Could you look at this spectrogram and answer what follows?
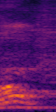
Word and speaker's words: Om: Coloca a língua entre os dentes, ou seja, no alto do palato, e entoe a letra divina, ou seja, entoe o Om.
